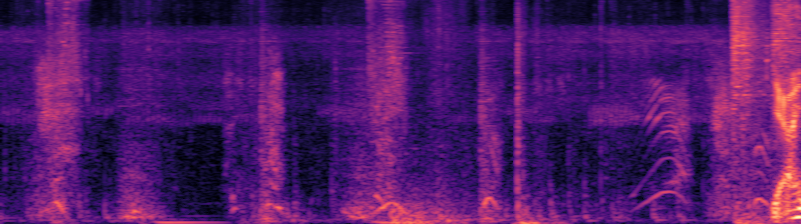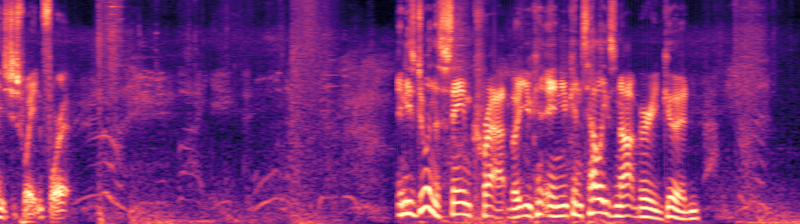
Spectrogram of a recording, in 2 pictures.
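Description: Metal blades clash and clang in a sword fight.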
